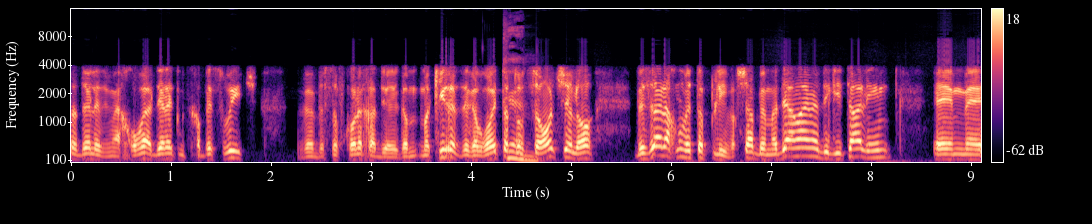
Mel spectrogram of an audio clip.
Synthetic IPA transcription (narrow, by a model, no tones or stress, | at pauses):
tad̪e̞letvemea̰χo̞ʁead̪e̞letmit̪χabeswit͡ʃ | vebeso̞fko̞le̞χad̪eɡamːakiʁetzeɡamʁoet̪at̪o̞t͡sao̞tʃe̞lo̞ve̞zeanaχnume̞t̪aplimaχʃavbe̞mad̪e̞amaimhad̪iɡit̪alim | em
